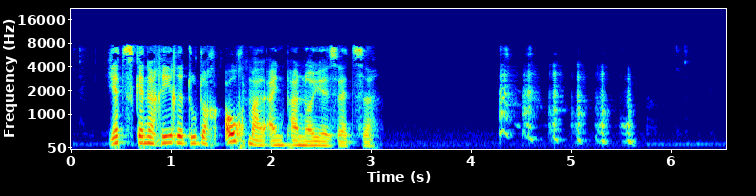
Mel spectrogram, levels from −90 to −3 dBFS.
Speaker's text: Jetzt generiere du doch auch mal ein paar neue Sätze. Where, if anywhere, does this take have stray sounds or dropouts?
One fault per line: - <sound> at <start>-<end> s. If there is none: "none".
- laugh at 4.3-5.7 s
